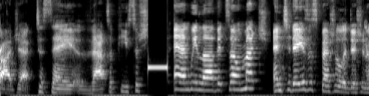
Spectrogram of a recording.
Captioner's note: beep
